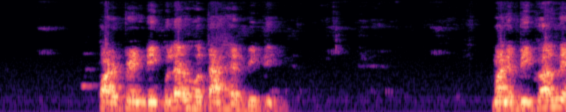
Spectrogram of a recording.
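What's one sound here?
A man speaks calmly and steadily, as if explaining a lesson.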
